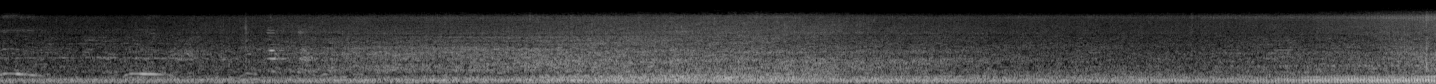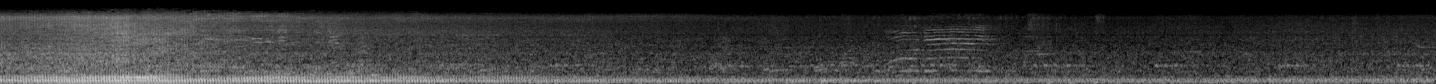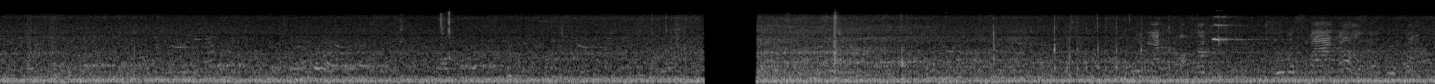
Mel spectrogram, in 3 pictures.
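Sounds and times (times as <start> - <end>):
background traffic noise: 0.0 - 43.0
vehicle passing on road: 1.8 - 24.8.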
